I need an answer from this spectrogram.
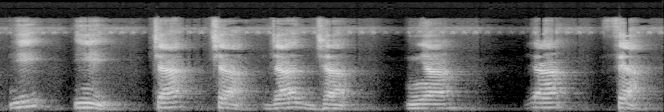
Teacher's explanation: తాలు భాగంలో పుట్టే అక్షరాలు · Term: తాలవ్యాలు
